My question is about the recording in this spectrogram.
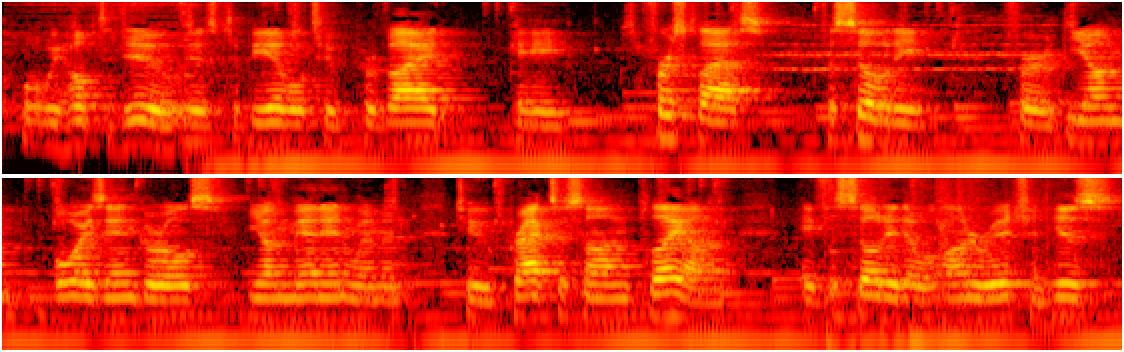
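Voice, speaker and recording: Flat-toned man in an echoey room. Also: mid-range voice, unhurried. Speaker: foundation founder. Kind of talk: documentary interview. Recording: echoey, distant mic. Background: faint music.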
